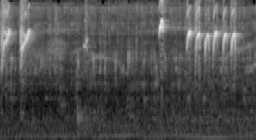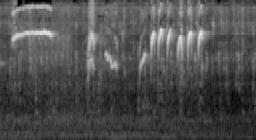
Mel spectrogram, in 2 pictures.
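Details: Olive-backed sunbird (kolibri ninja, konin) singing bursts of rapid high chips, five or six in quick succession, separated by a long thin whistle and scattered twitters; faint low hum behind.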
